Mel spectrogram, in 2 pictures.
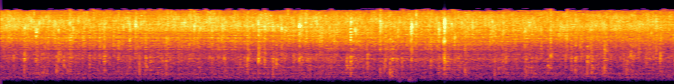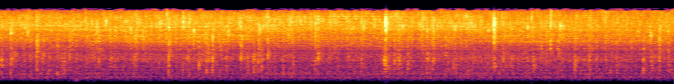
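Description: Two slabs of tofu frying in oil in a stainless steel pan: a steady sizzle with a few sharp pops scattered through it.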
